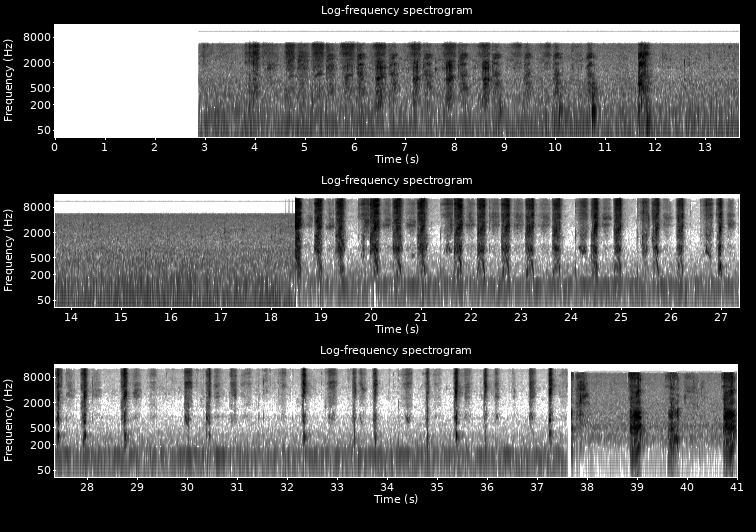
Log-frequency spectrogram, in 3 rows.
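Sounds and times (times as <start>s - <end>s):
dog reverse sneezing: 18.5s - 29.1s, 29.9s - 30.6s, 32.3s - 37.8s
low hiss: 26.3s - 41.0s.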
